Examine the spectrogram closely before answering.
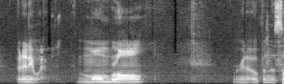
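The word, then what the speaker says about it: Montblanc: French people like to pronounce words as though their mouths are filled with cotton balls. They don't like consonants. But anyway, Mont Blanc.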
